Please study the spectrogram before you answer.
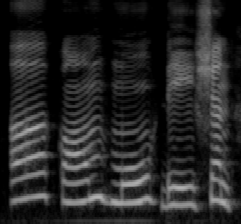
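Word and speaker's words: accommodation: देख लेते यहां पर अ ए को हम अ पढ़ेंगे double C ओ एम कॉम फिर एम ओ मो डी ए डे और शन अ कमोडेशन अकोमोडेशन अकोमोडेशन ऐसे फिर ये स्पेलिंग देखिए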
